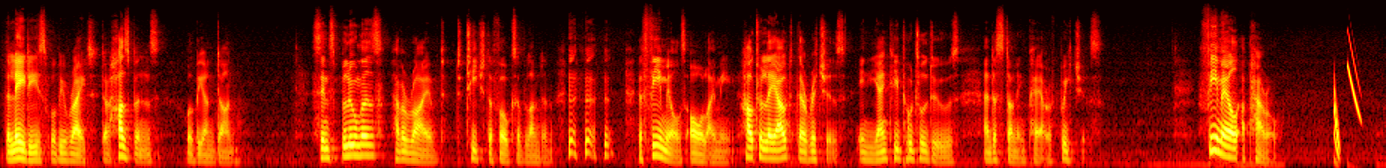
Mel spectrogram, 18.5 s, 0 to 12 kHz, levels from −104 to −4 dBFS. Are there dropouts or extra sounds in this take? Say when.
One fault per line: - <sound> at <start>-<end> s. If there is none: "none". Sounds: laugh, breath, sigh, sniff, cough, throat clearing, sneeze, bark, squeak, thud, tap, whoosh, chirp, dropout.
- laugh at 7.6-8.2 s
- chirp at 17.8-18.2 s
